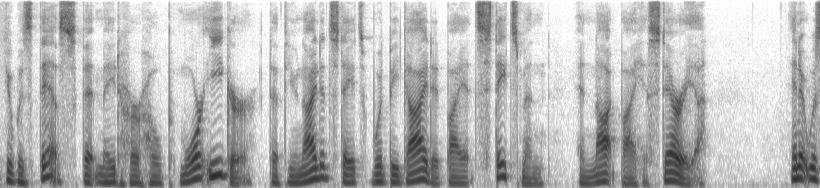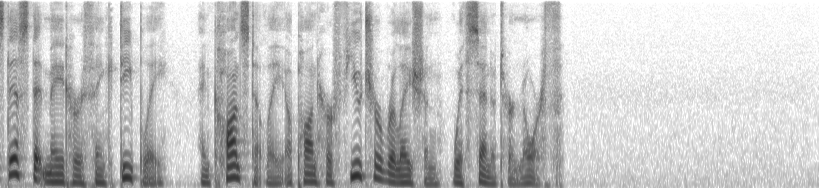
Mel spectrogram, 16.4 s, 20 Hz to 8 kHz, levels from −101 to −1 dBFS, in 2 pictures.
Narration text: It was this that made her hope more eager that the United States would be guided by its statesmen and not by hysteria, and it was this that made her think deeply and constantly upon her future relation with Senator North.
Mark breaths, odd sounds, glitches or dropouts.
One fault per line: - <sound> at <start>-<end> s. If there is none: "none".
none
